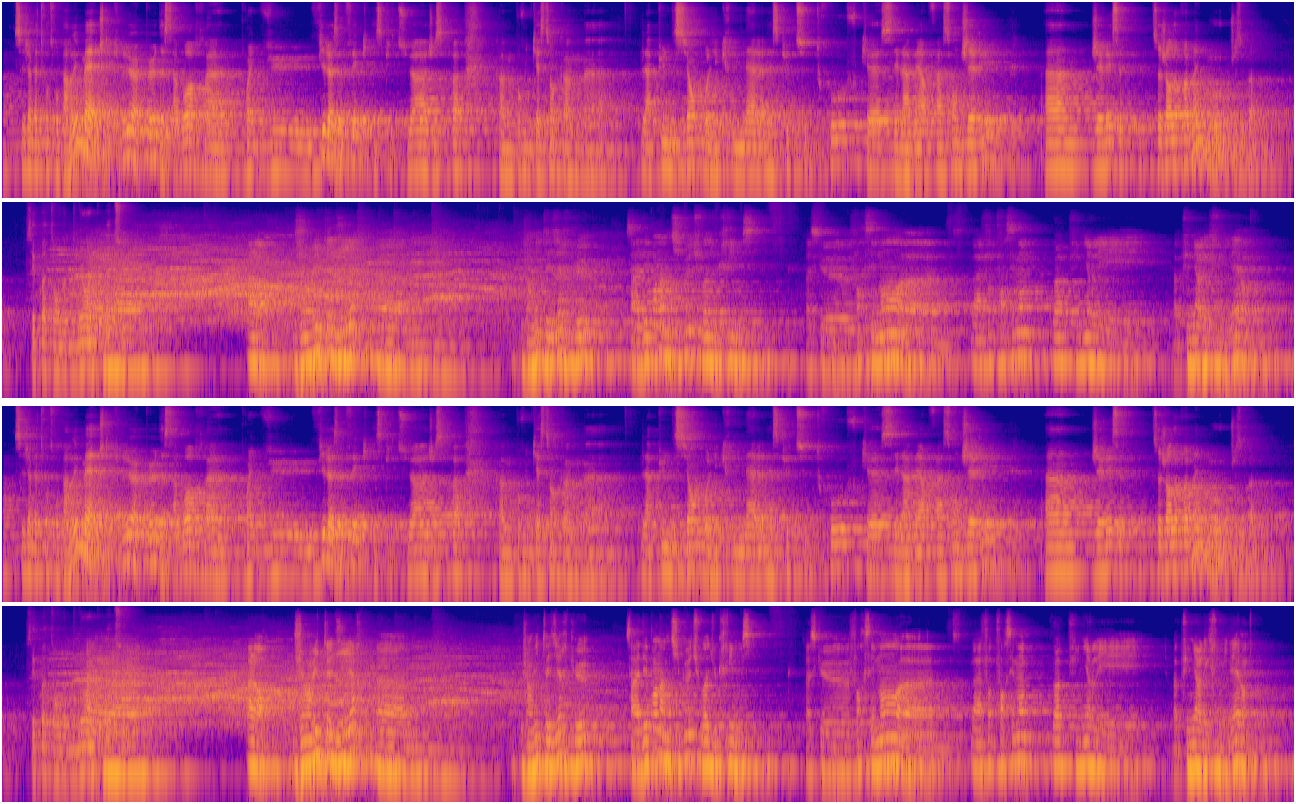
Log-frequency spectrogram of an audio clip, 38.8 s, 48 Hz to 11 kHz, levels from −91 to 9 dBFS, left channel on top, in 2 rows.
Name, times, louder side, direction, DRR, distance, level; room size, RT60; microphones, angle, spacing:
voice 1, 0.2-3.3 3.7-9.1 9.6-12.1 12.4-14.9 15.6-16.8 17.3-18.8 19.8-21.3 31.8-31.9, left 1 dB, 15° left, 2 dB, 0.5 m, -22 dB
Shout / Cheering, 19.7-28.7, left 1 dB, 40° left, 1.3 m, -27 dB
voice 2, 20.6-21.5 23.0-23.4 23.7-26.3 27.0-28.2 28.7-30.7 31.4-33.4 33.9-34.8 35.1-36.5 36.9-38.1, right 2 dB, 45° right, 6 dB, 0.4 m, -19 dB
9.0 x 5.4 x 3.1 m, 2.8 s
head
